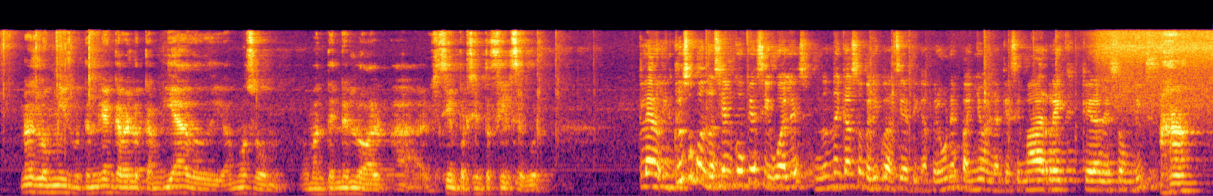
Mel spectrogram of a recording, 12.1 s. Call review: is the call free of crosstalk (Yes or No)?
Yes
